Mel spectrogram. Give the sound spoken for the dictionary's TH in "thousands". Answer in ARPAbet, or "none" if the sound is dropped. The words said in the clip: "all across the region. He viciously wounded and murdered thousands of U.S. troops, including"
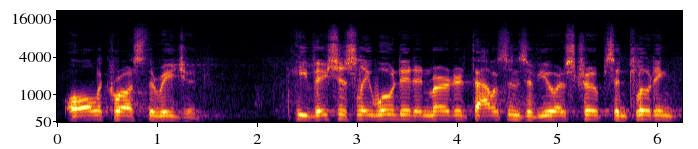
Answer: TH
